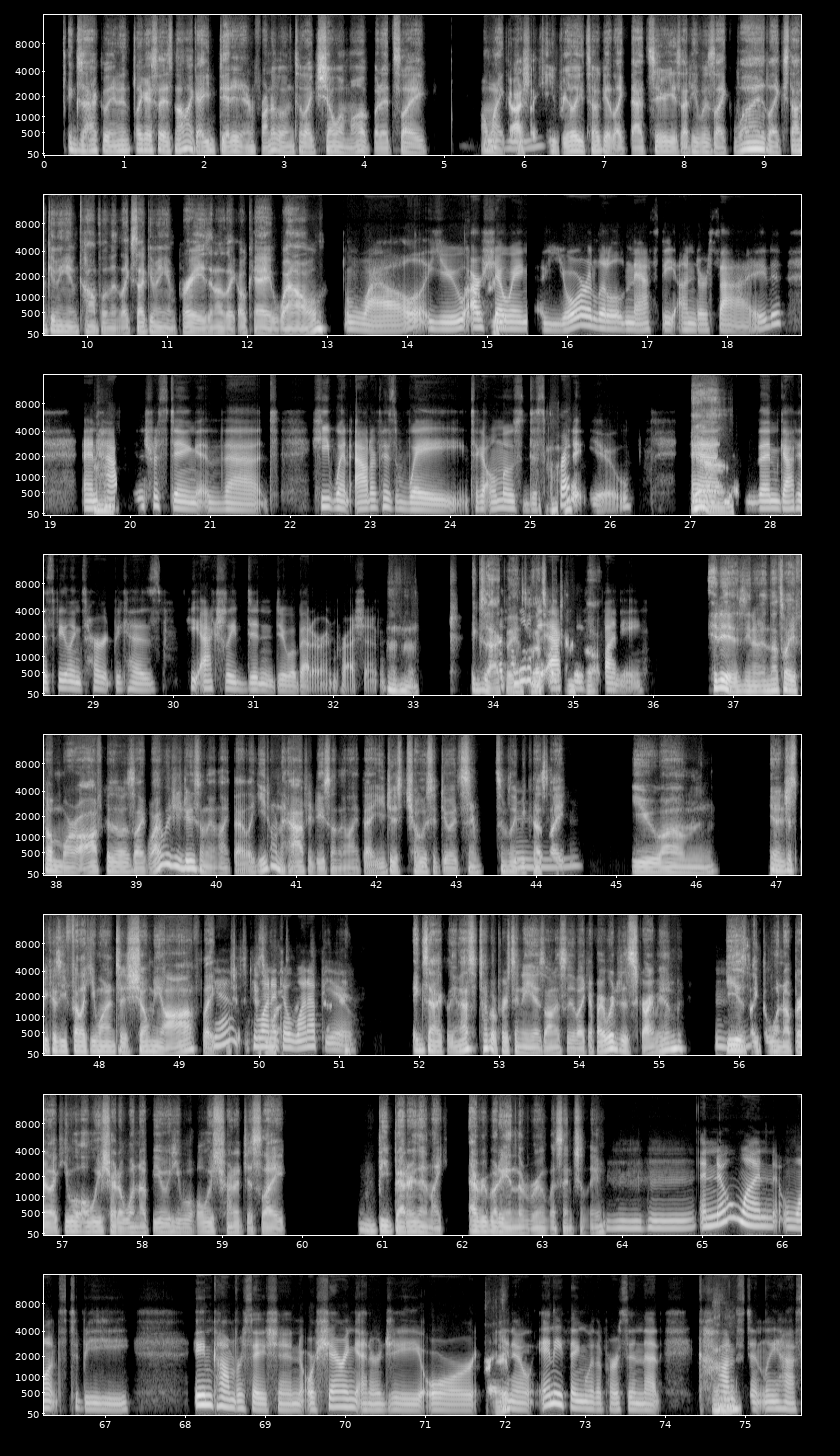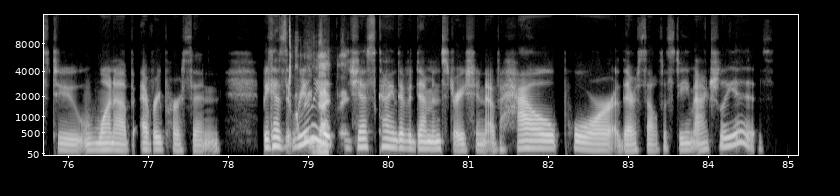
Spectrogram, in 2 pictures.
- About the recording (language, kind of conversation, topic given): English, advice, How can I apologize sincerely?
- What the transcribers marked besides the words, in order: tapping; other background noise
